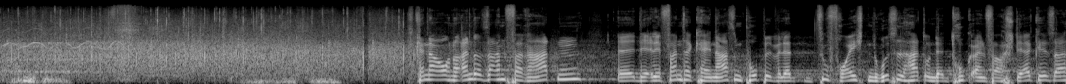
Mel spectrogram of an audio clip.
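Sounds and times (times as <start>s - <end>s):
audience applause: 0.0s - 4.4s
speech: 4.2s - 10.6s.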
